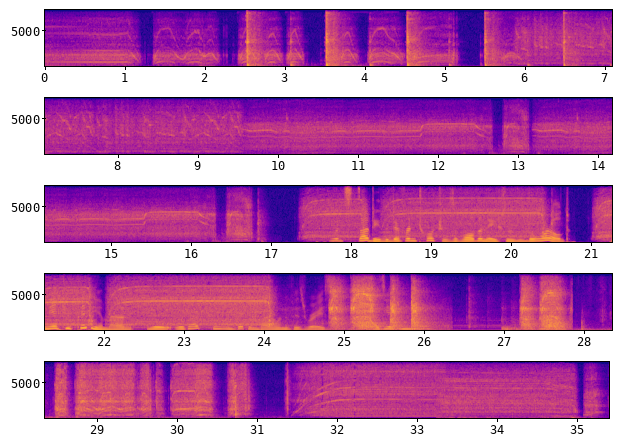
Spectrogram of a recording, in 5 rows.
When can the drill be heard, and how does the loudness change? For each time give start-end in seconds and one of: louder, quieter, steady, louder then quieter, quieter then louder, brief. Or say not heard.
0.0-35.3 louder then quieter.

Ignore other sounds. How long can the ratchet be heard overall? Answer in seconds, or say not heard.
not heard.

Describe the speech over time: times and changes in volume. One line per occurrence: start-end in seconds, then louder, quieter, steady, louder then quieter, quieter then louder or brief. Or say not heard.
17.8-26.1 quieter.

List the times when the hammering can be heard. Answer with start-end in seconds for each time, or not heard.
2.5-7.1.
